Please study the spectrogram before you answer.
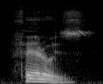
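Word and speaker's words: pharaohs: الاس سايلنت لا تنطق فيروز فيروز فيروز فيروز فيروز فيروز فراعنه وكلمه فيروز البي والاتش تنطق اف فلوكا فلوكا قارب شراعي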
